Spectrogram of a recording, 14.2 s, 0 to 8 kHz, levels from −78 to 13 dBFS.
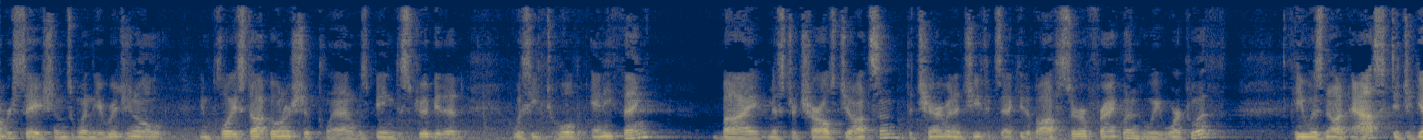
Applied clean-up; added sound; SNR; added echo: none; Wind; 18 dB; reverberation time 0.3 s.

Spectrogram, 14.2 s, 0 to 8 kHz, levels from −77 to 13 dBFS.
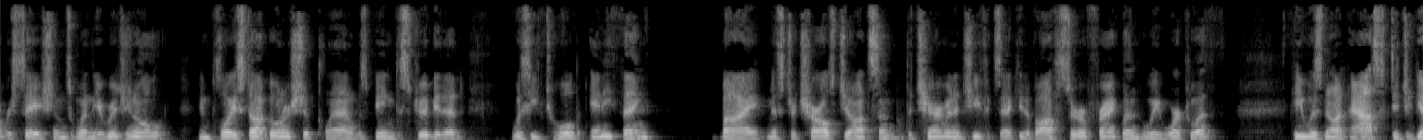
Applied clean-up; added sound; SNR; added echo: neural mask model DeepFilterNet 3.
